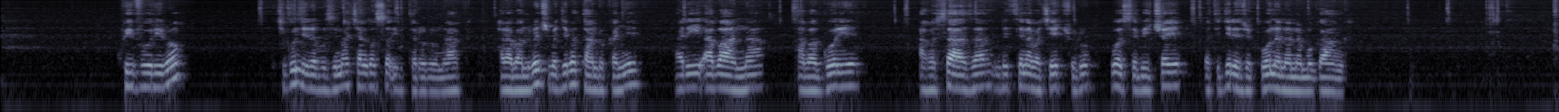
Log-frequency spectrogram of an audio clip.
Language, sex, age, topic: Kinyarwanda, male, 25-35, health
